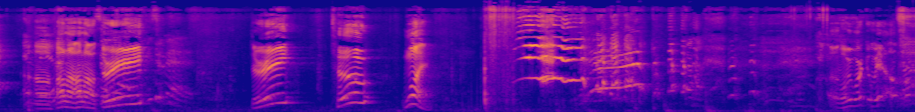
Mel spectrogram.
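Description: A young woman squeals and exclaims excitedly up close.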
